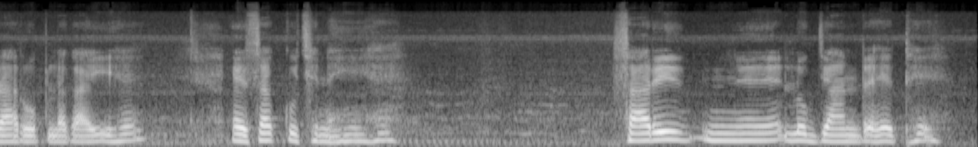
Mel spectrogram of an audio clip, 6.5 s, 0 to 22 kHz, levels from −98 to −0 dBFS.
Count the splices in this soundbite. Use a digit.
0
